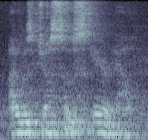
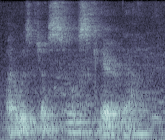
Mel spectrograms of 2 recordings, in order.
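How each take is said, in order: First: The voice stays steady and even throughout. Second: The voice has small breaks and wavers softly.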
